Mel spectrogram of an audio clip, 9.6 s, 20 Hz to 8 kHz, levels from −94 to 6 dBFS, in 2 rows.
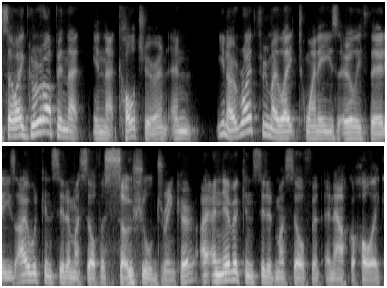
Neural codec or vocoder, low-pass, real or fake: none; 7.2 kHz; real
